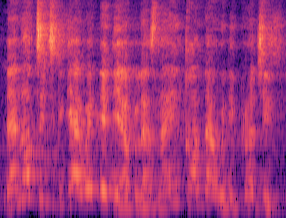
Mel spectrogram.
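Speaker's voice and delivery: ordinary talk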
